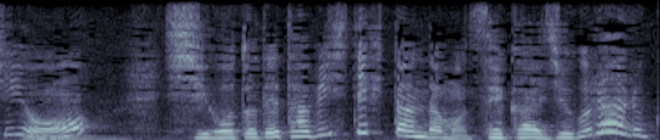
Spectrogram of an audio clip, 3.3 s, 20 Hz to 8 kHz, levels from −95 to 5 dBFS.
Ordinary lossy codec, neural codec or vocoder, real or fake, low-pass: none; none; real; none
